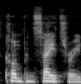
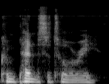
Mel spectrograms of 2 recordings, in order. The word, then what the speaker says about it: compensatory: I get really annoyed how Americans pronounce that word. It's compensatory, not compensatory. Come on.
